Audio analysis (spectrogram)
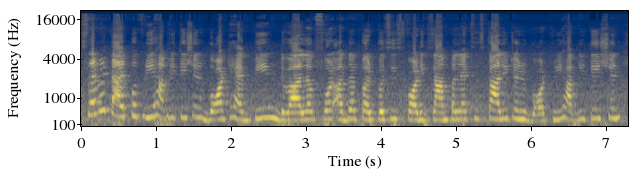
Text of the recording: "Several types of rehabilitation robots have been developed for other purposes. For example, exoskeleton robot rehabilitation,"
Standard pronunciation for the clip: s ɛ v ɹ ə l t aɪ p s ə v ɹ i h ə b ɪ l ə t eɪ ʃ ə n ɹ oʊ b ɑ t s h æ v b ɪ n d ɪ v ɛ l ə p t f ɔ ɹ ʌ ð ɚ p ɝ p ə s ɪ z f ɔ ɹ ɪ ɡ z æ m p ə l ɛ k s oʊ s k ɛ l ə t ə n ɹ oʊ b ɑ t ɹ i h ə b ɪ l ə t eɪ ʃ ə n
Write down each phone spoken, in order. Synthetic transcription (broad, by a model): s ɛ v ɹ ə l t aɪ p ə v ɹ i h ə b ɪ l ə t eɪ ʃ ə n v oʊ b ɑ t h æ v b ɪ n d ɪ v ɛ l ə p t f ɔ ɹ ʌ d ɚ p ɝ p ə s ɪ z f ɔ ɹ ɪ ɡ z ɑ m p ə l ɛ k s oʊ s k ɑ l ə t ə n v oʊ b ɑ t ɹ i h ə b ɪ l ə t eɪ ʃ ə n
